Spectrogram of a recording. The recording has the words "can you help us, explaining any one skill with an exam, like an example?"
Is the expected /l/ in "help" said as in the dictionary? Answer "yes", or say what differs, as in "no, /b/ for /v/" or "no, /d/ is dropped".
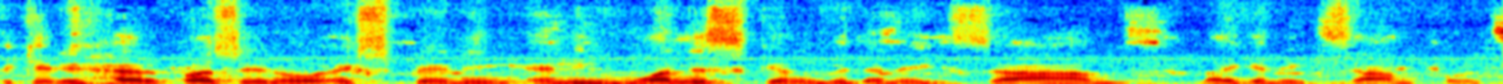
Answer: yes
